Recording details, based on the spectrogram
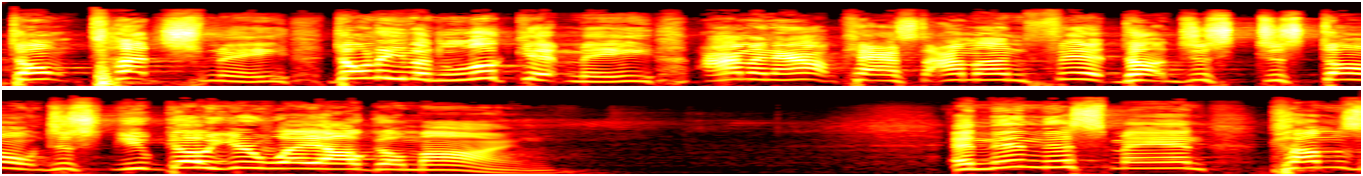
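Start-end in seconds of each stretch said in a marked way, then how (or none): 0.0-7.2 raised, urgent voice warning people off; loud plea to be left alone; pleading outcast yell. Retold or imitated. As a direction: push everyone away, loudly. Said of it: "you had to yell out".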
